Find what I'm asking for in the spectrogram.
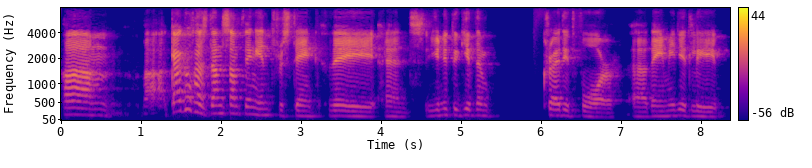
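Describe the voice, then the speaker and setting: A man from Greece, speaking as a data science panelist, halting with many fillers and restarts. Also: on the high side, bright, forceful tone, dull audio. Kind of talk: panel discussion, unscripted explanation.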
